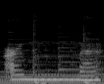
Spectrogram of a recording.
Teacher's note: Di contoh yang kedua ada lafaz amma, maka harus dibaca dengan lafaz amma, harus disertai dengan dengung ya, tidak boleh dibaca dengan arma. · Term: gunnah musyaddadah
